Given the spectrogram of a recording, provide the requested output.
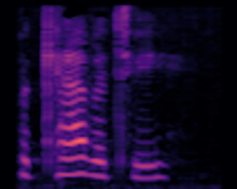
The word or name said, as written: macavity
